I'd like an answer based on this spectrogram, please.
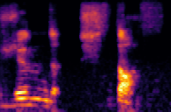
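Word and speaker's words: Zündstoff: The club that's on the card is de Zundstoff. I'll spell it.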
